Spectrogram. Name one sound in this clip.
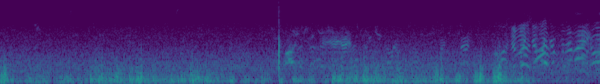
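Wind blows across an open field.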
